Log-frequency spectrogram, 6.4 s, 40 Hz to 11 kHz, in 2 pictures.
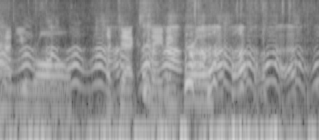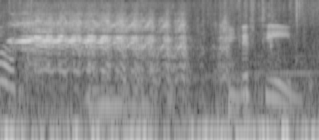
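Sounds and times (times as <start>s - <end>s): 
laughter: 0.0s - 5.5s
faint clopping hooves: 0.0s - 6.3s
speech: 0.1s - 3.7s, 5.5s - 6.3s
burning horse whinnying and squealing: 2.7s - 5.6s.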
